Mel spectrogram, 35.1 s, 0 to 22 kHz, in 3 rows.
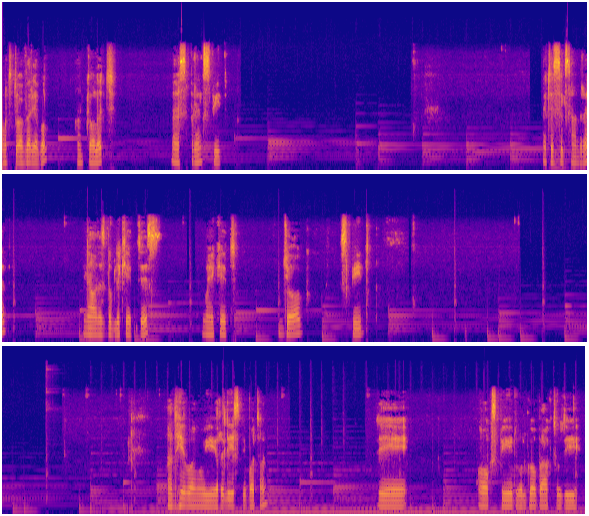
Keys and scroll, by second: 3.8-7.9 typing, 8.0 Return, 16.6-19.7 typing, 19.7 Return, 31.9 ctrl+d.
